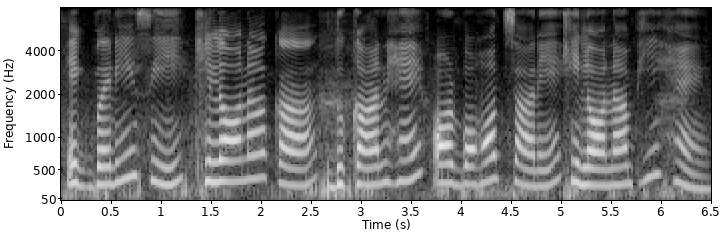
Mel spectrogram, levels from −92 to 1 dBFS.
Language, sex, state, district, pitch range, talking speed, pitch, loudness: Hindi, female, Uttar Pradesh, Muzaffarnagar, 265-320 Hz, 110 wpm, 290 Hz, -18 LUFS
